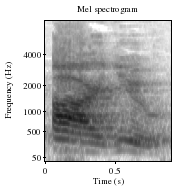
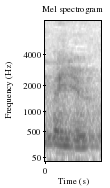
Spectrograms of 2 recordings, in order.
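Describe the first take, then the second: First: The words are said in their full form. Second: The words are said in their reduced form. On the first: "People don't say are you always" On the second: "usually they say are you"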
